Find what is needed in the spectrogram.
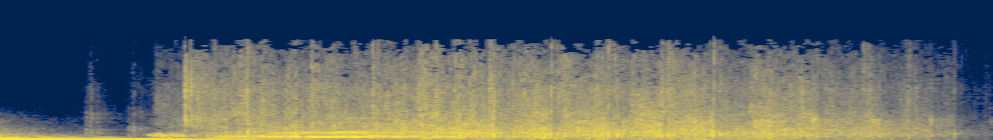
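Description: The final held chord of a viola ensemble dies away, and audience applause breaks out about a second in, fading out near the end.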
